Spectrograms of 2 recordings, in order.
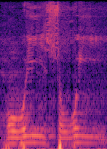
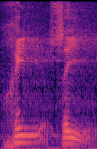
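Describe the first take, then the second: First: The lips are strongly rounded, almost a wu sound. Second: The lips are only slightly rounded. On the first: The speaker calls it wrong. "tidak begitu" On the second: The speaker calls it right. "dalam sifat bibirnya saja"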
